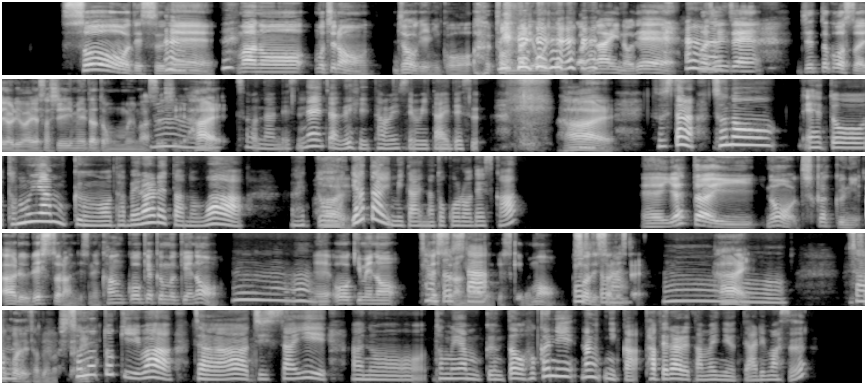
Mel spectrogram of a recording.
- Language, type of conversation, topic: Japanese, podcast, 食べ物の匂いで思い出す場所ってある？
- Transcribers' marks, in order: chuckle; laugh; sniff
